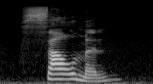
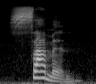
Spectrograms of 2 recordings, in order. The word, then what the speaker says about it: salmon: However, the correct pronunciation does not include the L sound. So it's not salmon, it's salmon, as in, the salmon in the salad is so fresh.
